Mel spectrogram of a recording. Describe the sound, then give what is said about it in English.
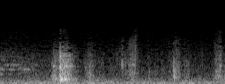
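A door swings shut with one solid thud early on, after someone is told to shut it. Quieter knocks and rustling follow, and no one speaks. “All right, Bascom, you can shut the door now.”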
